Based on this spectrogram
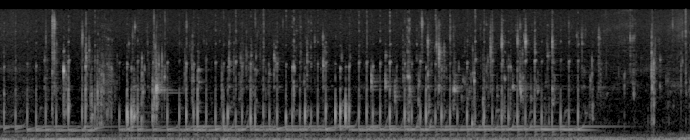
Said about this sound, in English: If I get a little feisty, sometimes, you know, when I don't have any fresh air, I probably have to drink some water, or I might get angry.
